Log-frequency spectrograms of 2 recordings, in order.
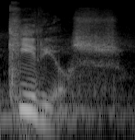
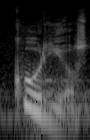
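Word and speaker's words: κύριος: hacer una pausa aquí en el griego la palabra para señor es dicen kirios kirios o otros lo pronuncian como curios también porque hay una discusión que se prcia como la xilon como una i o como una u curios kirios está bien pero en griego hay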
